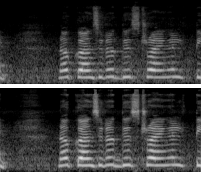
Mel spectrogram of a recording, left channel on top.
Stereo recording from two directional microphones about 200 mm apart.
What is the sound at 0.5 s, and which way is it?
A woman's voice, 55° right (ahead or behind).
